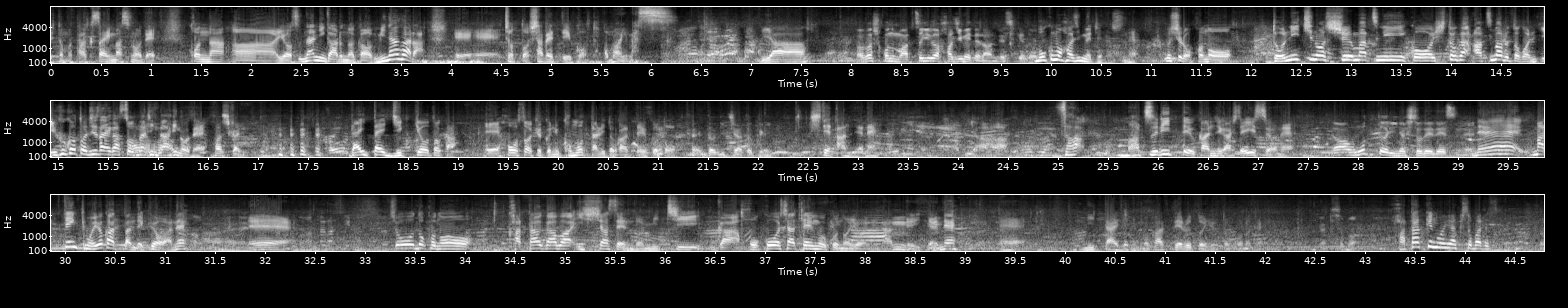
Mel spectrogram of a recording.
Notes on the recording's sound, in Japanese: 初めての対面収録です。覚王山の日泰寺参道で行われる「覚王山春祭2023」を歩きながら収録しています。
